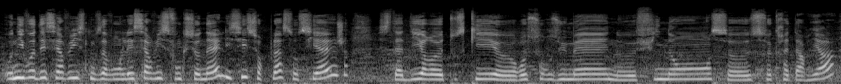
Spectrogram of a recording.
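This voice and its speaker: Woman official, slightly high register, unscripted explanatory interview delivery, hesitant and itemising. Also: normal speed, darkish tone. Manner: hesitant, explanatory, listing item by item. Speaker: local government administrator being interviewed. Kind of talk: spontaneous interview answers.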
